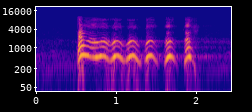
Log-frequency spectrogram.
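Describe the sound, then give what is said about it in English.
Audience voices imitate several dogs barking, starting with a long drawn-out woof and then a quick string of five or six short, wavering barks, loud with no other sounds. “Now several dogs, help me. Woo, woo, woo, woo, woo.”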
